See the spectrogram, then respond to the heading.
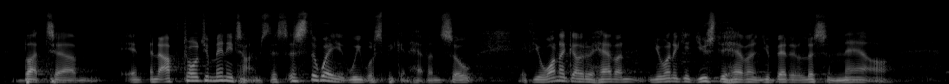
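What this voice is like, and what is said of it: Fast speech with a noticeable accent. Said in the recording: “I'm going to talk real fast ... I do have an accent.”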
